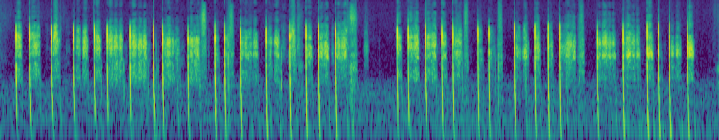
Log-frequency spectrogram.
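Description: Stylus writing on a tablet screen: scratchy pen strokes broken by many sharp taps as each stroke begins and ends, with a couple of brief pauses between numbers.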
